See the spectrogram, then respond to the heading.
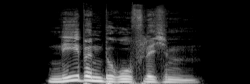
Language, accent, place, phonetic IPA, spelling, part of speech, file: German, Germany, Berlin, [ˈneːbn̩bəˌʁuːflɪçəm], nebenberuflichem, adjective, De-nebenberuflichem.ogg
- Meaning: strong dative masculine/neuter singular of nebenberuflich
